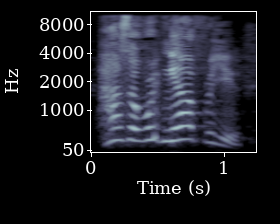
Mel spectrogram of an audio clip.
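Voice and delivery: a light mock challenge; wry question. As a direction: tease him with the question. Voicing Jesus again, higher.

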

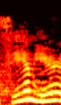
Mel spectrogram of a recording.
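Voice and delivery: put-on high, chirpy kid voice announcing arrival; mock proud kid. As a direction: playfully imitate his son showing up.

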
